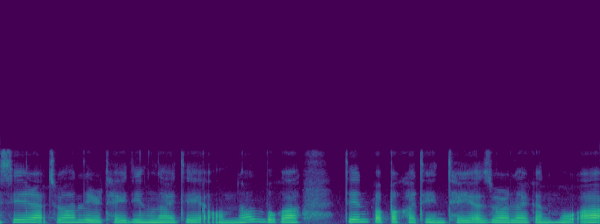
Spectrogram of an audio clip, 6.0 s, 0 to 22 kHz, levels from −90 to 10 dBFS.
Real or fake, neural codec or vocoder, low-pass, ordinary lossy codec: real; none; 7.2 kHz; none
